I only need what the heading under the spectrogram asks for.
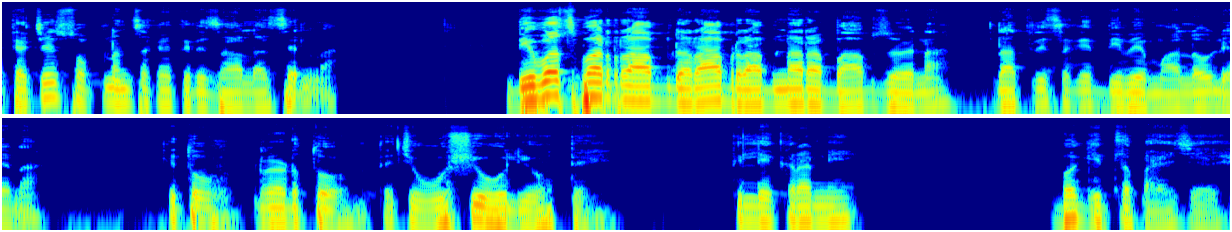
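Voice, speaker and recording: A middle-aged man performing poems on stage. He sings slow, drawn-out refrains and then talks casually with the audience. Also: medium pitch, no room sound, clean studio sound. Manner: sings poem refrains slowly and loudly, then talks warmly and chattily to the crowd. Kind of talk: stage poetry recital with talk to the crowd. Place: stage at a public event.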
